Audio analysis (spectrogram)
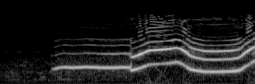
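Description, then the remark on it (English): A voice imitates an elk call, pushing from the diaphragm: a loud, high, steady tone that rises, then swoops down and back up like a siren wail, lasting about two seconds with no talking. “And you kind of make that siren noise, you know?”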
